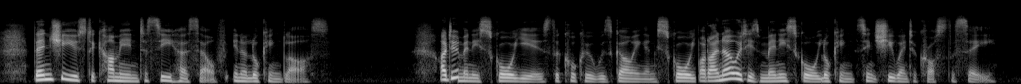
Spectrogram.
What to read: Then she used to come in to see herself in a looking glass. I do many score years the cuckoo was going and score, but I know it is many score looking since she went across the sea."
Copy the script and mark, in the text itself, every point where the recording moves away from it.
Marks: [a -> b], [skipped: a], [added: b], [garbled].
Then she used to come in to see herself in a looking glass. I do many score years the cuckoo was going and score, but I know it is many score looking since she went across the sea."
